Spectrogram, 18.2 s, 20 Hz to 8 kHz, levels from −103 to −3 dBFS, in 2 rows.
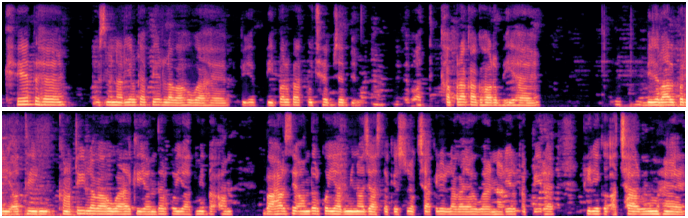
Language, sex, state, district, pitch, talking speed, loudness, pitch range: Hindi, female, Bihar, Sitamarhi, 200 Hz, 165 wpm, -17 LUFS, 195-210 Hz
